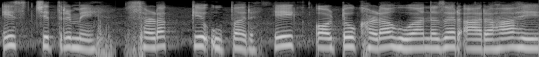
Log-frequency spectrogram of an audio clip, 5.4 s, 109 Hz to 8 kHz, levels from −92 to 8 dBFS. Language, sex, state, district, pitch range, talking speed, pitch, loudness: Hindi, female, Uttar Pradesh, Muzaffarnagar, 215-240 Hz, 155 wpm, 225 Hz, -18 LUFS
